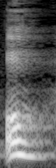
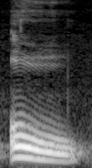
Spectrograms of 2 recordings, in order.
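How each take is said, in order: First: The vowel is an open 'ah' sound. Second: The vowel is a rounded 'oh' sound. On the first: The speaker calls it wrong. "مش هقول اه" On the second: The speaker calls it right. "هقول او"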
